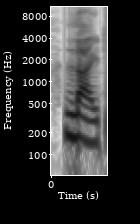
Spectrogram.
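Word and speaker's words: light: दोस्तों ल हो जाएगा और आई जी एस टी है तो इसका उच्चारण आई के रूप में करेंगे तो हो जाएगा दोस्तों लाइट यानी कि दोस्तों आपको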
